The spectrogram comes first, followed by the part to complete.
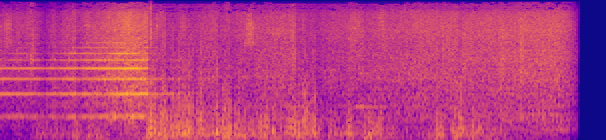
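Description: A train horn sounds one steady blast that ends about a second and a half in. Then the moving train runs with a low rumble and rattling, which cuts off suddenly just before the end.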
